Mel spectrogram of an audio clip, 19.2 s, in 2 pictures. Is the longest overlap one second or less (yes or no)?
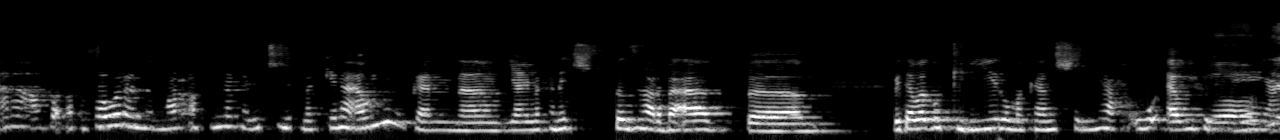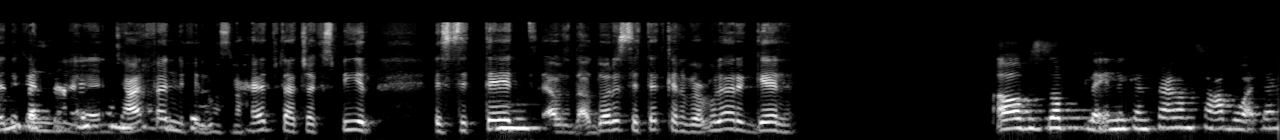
no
